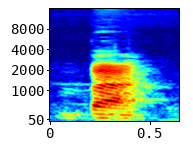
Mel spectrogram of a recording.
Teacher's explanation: la bouche se ferme et il y a les lèvres qui se touchent et vous basculez sur les lèvres et ça donne le son Ba, comme le montre l'image.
